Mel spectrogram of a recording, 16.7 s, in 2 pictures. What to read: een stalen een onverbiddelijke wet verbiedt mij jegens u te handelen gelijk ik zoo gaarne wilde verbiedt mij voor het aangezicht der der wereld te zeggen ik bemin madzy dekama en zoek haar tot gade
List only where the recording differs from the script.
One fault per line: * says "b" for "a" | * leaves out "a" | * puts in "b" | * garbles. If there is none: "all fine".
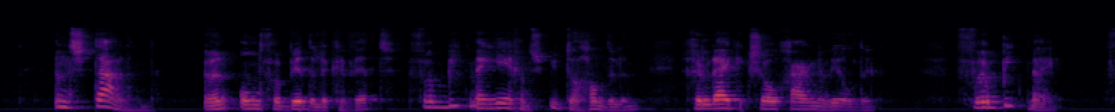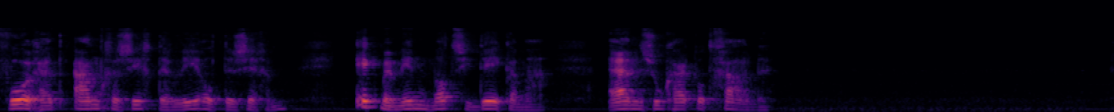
* leaves out "der"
